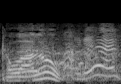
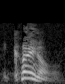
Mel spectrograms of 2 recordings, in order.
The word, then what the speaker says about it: colonel: no no you see that word is pronounced colonel colonel yes Colonel uh where did he fight oh my uncle he fought with the original 13 colonies colonies oh Carla you said it was cannoli no can early now make up your mind look look it's very simple in in military parlance c-o-l is pronounced car as in a colonel yeah uh don't you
